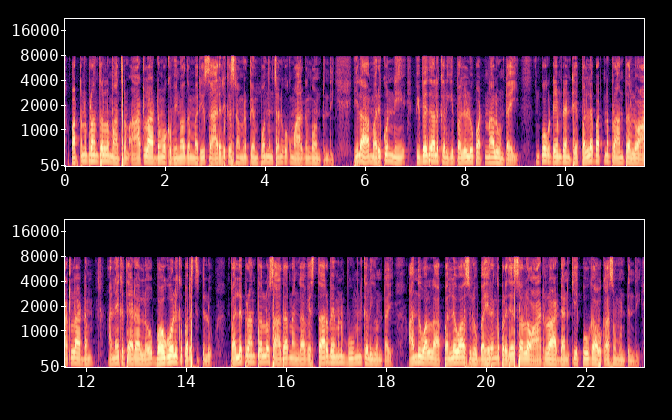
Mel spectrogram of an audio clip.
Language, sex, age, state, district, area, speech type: Telugu, male, 18-30, Andhra Pradesh, Konaseema, rural, spontaneous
